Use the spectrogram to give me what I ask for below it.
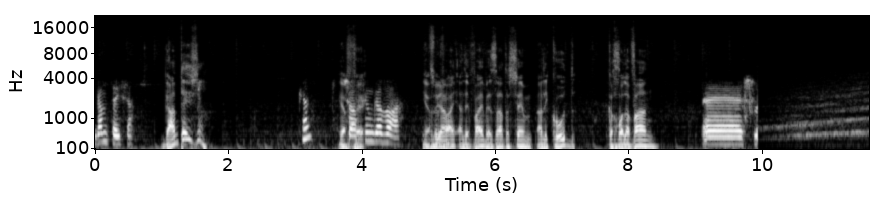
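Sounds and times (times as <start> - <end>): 
speech: 0.0 - 1.8, 3.1 - 8.5, 9.1 - 10.0
Home Front Command rocket alert siren: 9.2 - 11.6.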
